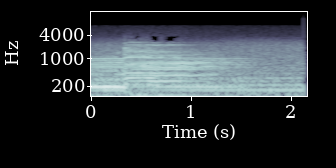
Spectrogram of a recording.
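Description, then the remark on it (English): A car engine hums steadily, its pitch shifting up briefly as the vehicle rolls slowly up a driveway, returning from the village; no voices. “Suddenly, I heard a car coming up the drive.”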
